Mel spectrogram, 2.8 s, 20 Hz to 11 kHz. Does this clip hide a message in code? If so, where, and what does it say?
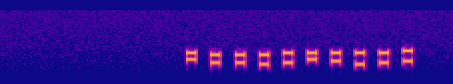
Yes: DTMF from 1.2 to 2.6 s, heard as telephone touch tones, dialled by machine, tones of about 60 ms. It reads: 0441508259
